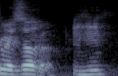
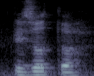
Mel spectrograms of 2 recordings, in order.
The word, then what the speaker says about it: risotto: Risotto. There you go. Oh, if you want to say it like American Italian, you forget the last syllable.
